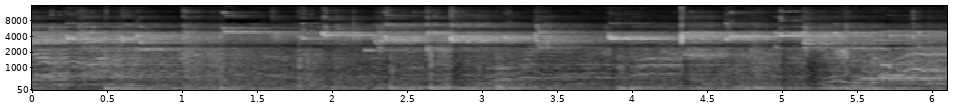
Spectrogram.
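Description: Basketball being dribbled on a hardwood gym floor, with sneakers squeaking in short high chirps as players cut, and players' voices calling out over the play.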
